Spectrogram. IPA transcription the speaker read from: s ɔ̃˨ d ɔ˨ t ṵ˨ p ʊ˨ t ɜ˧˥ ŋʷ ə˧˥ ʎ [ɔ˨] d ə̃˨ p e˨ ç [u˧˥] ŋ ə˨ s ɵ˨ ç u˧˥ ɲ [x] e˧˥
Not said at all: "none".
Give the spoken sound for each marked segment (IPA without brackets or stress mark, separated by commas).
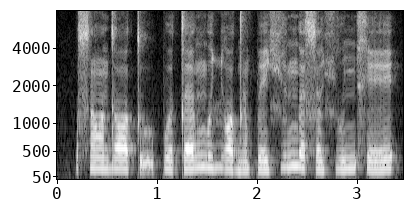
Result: ɔ˨, ʏ˧˥, x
